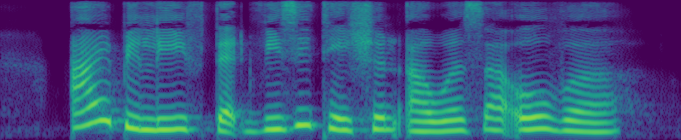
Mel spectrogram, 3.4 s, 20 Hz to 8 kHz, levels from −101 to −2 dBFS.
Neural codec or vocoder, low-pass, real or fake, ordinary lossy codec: codec, 16 kHz, 2 kbps, X-Codec, WavLM features, trained on Multilingual LibriSpeech; none; fake; none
